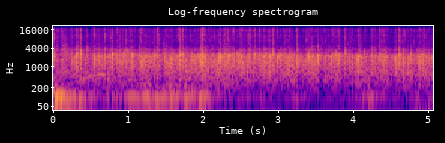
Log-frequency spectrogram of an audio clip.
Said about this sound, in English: Big round of applause, because no, not a professional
